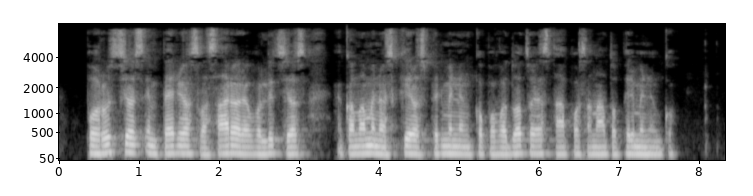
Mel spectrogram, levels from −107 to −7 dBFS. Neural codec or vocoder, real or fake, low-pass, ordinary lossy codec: none; real; 7.2 kHz; AAC, 32 kbps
